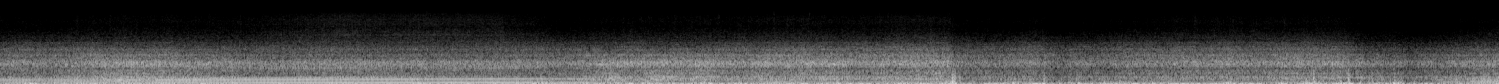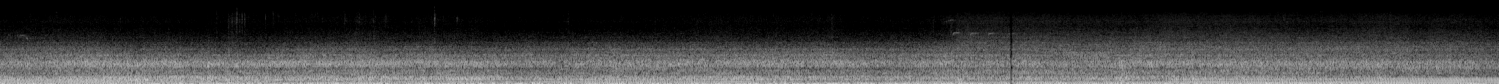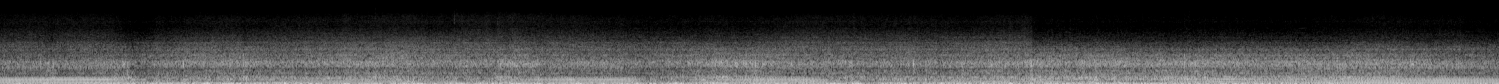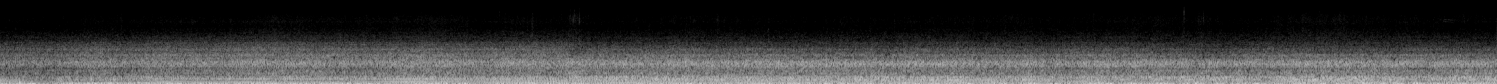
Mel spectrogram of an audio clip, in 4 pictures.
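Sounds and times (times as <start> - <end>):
car engine and exhaust accelerating: 0.0 - 59.9
tyre and road noise: 0.0 - 59.9.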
